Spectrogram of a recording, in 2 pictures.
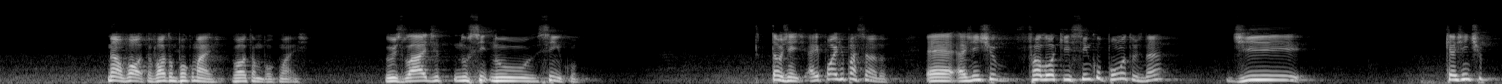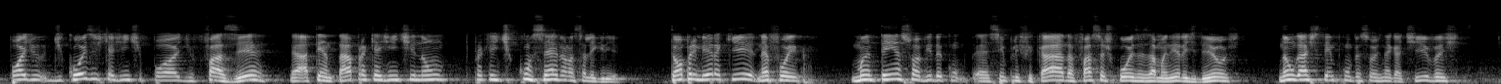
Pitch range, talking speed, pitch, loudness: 160-215 Hz, 165 wpm, 190 Hz, -16 LUFS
